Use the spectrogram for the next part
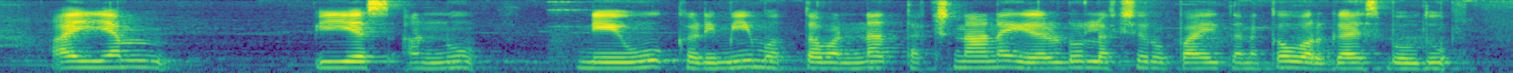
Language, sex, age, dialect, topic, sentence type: Kannada, female, 25-30, Dharwad Kannada, banking, statement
